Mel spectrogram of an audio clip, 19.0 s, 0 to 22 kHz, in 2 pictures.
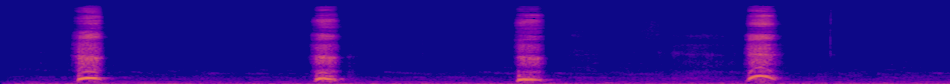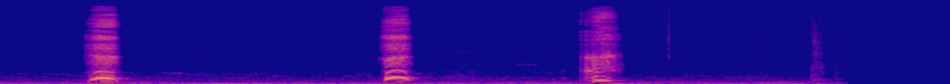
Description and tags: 39-Murmur When Having A Great Idea
Murmur When Having A Great Idea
